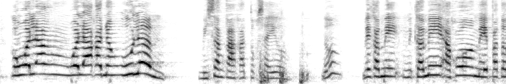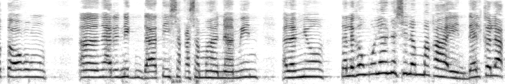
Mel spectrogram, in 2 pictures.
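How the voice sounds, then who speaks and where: A woman preaching a sermon. Her voice sits high and rings bright and forceful, and she keeps turning to the congregation to ask for their agreement. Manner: animated, calls out to the congregation for assent.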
